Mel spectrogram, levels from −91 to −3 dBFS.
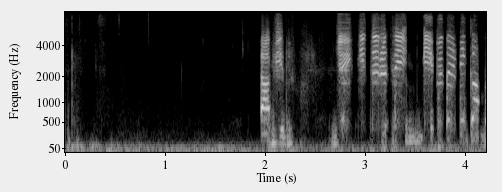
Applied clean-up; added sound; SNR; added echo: neural diffusion model UNIVERSE++.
